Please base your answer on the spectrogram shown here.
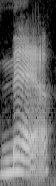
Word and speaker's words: mayor: I think in Australia the way that we pronounce m-a-y-o-r is mer which sounds weird to me sounds weird coming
